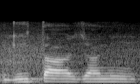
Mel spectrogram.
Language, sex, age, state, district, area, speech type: Sindhi, male, 60+, Uttar Pradesh, Lucknow, rural, spontaneous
